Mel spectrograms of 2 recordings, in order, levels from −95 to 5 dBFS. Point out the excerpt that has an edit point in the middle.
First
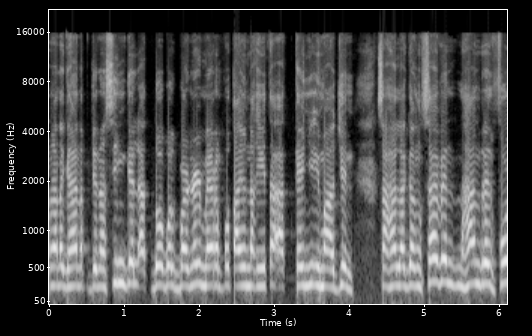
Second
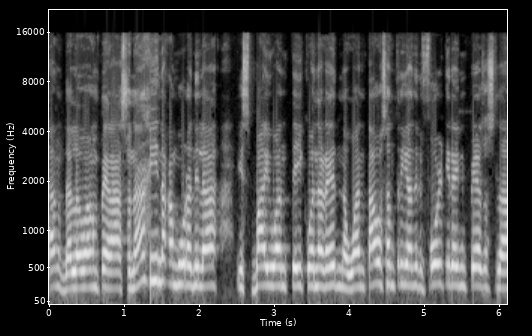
second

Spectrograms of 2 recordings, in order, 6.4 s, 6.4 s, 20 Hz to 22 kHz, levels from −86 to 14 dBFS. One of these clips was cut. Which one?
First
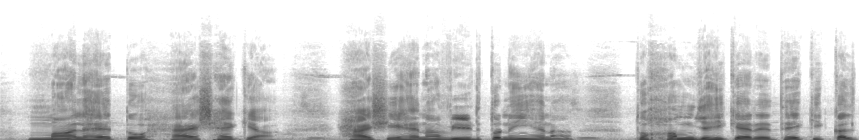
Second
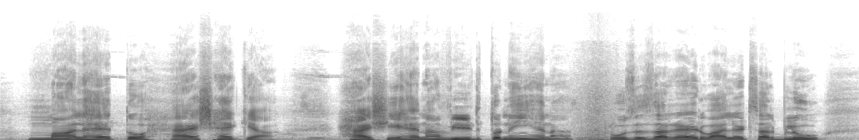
second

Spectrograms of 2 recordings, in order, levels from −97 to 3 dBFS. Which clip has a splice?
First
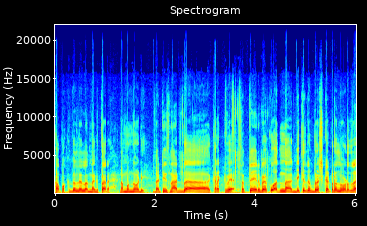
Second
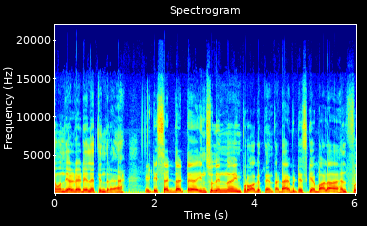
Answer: first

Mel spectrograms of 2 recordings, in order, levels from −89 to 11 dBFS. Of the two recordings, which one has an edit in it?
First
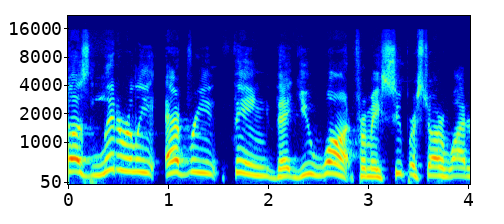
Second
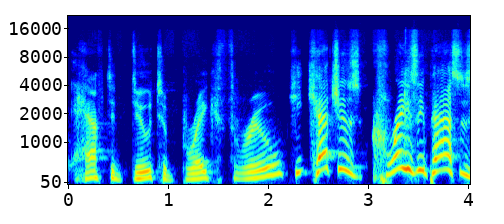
second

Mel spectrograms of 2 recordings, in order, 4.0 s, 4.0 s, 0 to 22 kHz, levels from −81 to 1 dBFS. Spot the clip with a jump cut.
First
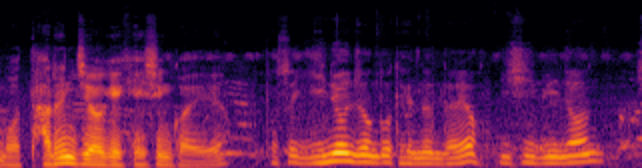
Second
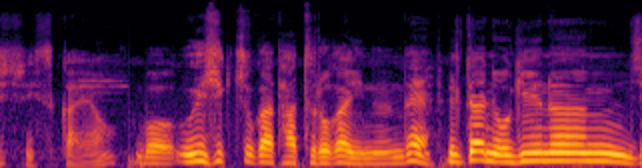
first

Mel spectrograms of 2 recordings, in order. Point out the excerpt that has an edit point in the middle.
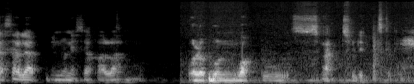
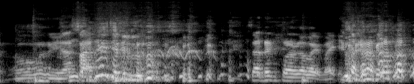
first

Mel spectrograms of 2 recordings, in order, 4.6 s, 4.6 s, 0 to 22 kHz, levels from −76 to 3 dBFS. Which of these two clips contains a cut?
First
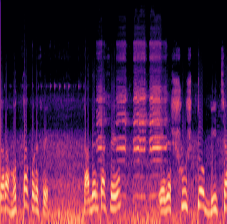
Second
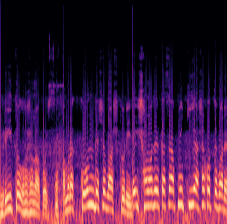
second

